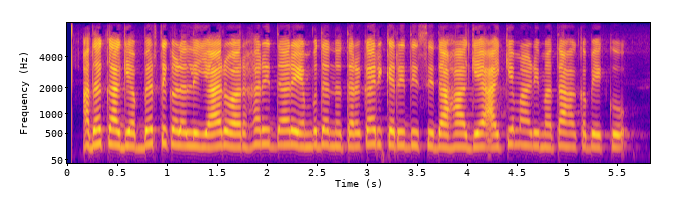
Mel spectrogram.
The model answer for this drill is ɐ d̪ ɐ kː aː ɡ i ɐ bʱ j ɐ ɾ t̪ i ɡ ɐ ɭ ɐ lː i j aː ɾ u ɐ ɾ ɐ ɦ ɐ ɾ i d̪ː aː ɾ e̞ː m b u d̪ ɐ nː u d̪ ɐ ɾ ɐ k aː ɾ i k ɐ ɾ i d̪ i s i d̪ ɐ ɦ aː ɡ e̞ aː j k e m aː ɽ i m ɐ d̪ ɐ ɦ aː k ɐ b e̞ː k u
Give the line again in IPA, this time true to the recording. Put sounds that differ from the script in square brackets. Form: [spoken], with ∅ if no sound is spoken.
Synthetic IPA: ɐ d̪ ɐ kː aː ɡ i ɐ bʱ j ɐ ɾ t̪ i ɡ ɐ ɭ ɐ lː i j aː ɾ u ɐ ɾ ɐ ɦ ɐ ɾ i d̪ː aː ɾ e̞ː m b u d̪ ɐ nː u [t̪] ɐ ɾ ɐ k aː ɾ i k ɐ ɾ i d̪ i s i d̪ ɐ ɦ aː ɡ e̞ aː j k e m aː ɽ i m ɐ [t̪] ɐ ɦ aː k ɐ b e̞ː k u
